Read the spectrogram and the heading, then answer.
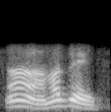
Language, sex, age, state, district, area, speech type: Kannada, male, 45-60, Karnataka, Dakshina Kannada, rural, conversation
